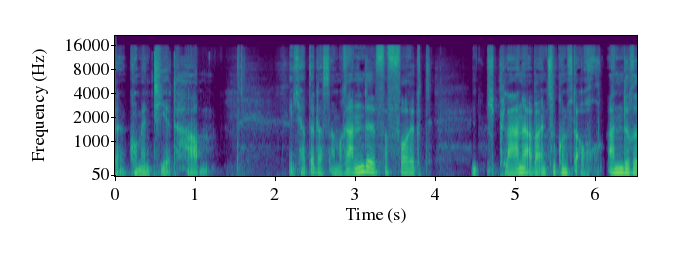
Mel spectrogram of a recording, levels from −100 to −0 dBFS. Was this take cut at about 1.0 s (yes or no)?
no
